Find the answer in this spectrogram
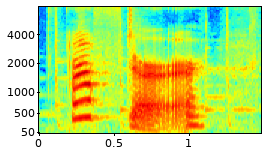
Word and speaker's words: after: you want thank you after typically the r is the sound that gets dropped here so feel the tongue tip curl after use this has an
